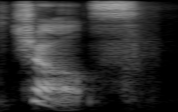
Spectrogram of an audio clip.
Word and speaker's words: Charles: It's Charles. If you ask me, it's Charles. That's the most logical way, right? That's the French way to say it, so I'm guessing that's how you say it. That's how you pronounce it.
